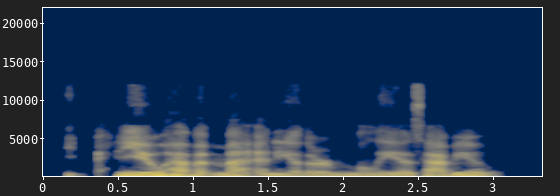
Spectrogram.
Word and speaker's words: Melia: And I'm like, Malia. And they're like, oh, okay, Malia. And I'm like, yeah, yeah, that's it. Yeah. Right? Think of like Melissa, only without the S's.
